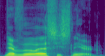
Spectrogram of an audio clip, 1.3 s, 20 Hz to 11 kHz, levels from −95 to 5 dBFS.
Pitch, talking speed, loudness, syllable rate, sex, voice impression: 125 Hz, 135 wpm, -14 LUFS, 6.3 syllables/s, male, very masculine, very adult-like, slightly thick, slightly fluent, slightly sincere, slightly friendly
